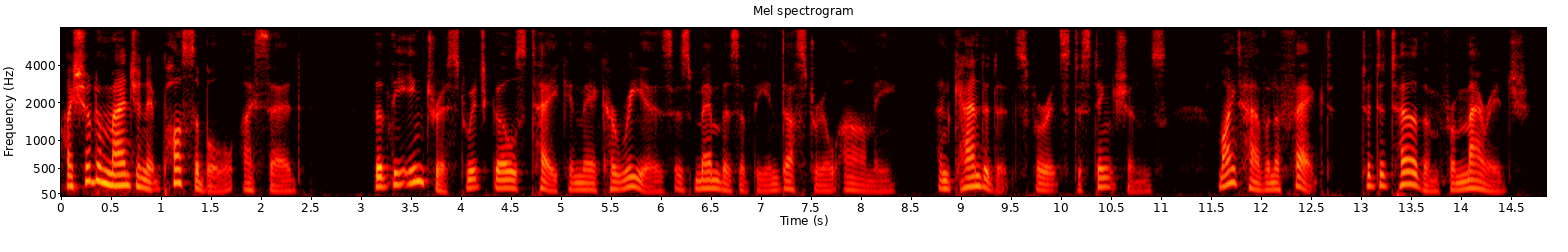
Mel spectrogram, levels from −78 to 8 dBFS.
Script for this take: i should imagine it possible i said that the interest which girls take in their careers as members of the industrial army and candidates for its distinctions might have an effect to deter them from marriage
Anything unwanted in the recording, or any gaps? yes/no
no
